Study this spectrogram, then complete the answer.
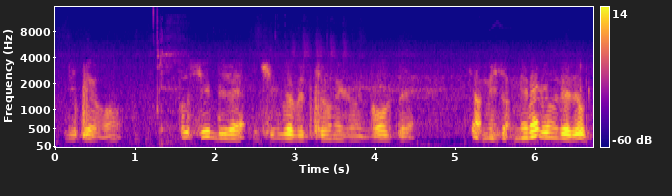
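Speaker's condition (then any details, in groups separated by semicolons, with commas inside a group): Amyotrophic lateral sclerosis; currently 58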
